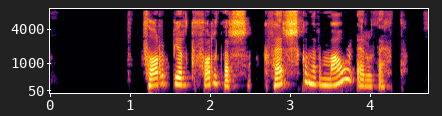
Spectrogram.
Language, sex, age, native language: Icelandic, female, 40-49, Polish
